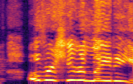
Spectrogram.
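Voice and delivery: put-on very high, loud sing-out to a baby; baby wrangler calling. Baby wrangler on set calling to the child, high calling. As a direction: call out high and loud to get a toddler's attention.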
